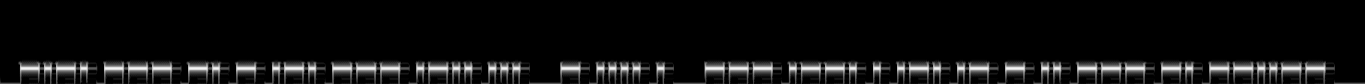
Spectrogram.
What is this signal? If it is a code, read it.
Morse code, heard as a keyed tone, about 20 wpm, 750 Hz. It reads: CONTROLS THE OPERATION,
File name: Archive / 20 WPM / 20WPM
